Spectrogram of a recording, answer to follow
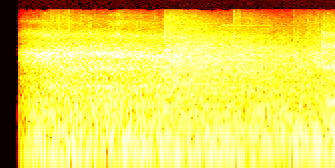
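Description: Sports-hall ambience: basketballs bouncing on the court under a steady background noise of a large hall.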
